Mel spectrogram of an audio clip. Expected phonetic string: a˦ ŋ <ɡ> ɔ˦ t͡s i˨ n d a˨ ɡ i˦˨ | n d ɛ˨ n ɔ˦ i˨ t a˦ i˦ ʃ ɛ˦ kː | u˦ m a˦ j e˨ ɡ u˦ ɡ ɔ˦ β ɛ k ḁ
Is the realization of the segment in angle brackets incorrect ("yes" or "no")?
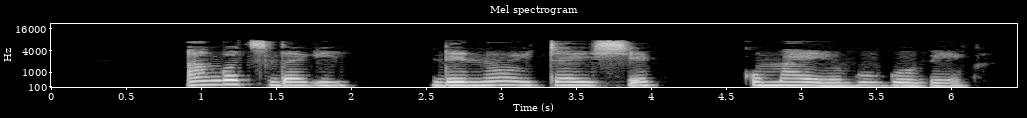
no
